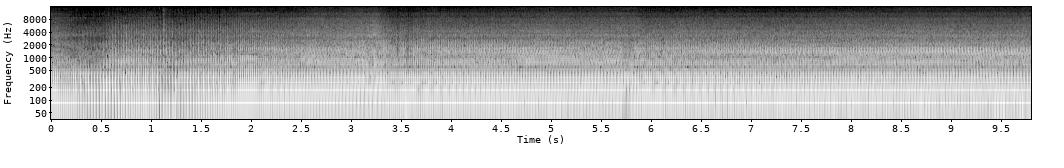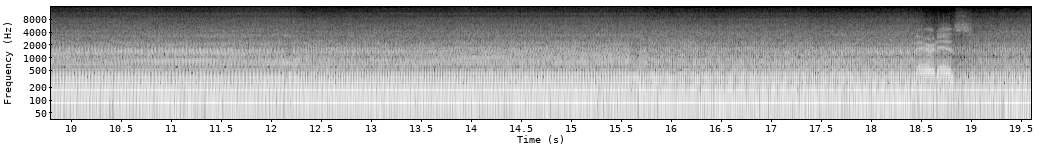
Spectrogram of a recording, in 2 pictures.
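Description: A Hawk 250 enduro motorcycle launches hard and accelerates up through its gears, the engine note rising in repeated sweeps broken by brief dips at each shift, loud and close throughout.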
